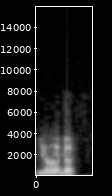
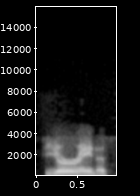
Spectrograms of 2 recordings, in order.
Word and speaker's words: Uranus: Yeah, it's not Uranus. That's not how we're saying it. – I know. I'd have to go back. I can't. My brother's no longer alive to ask him. I never heard him call it anything but Uranus his whole life. – It is pronounced Uranus.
